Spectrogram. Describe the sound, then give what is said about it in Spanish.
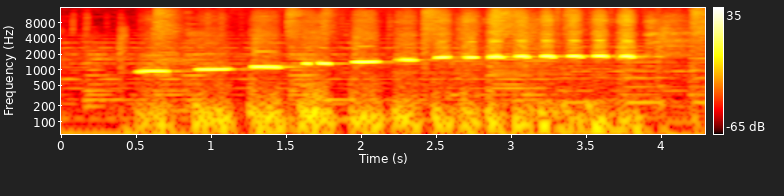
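A person whistles an eerie imitation of the whistle of a horror legend about a man who whistles, a string of short, clear notes that climb steadily in pitch and quicken as they go, fairly loud with no talking. “Es de un güey que chifla así.”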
